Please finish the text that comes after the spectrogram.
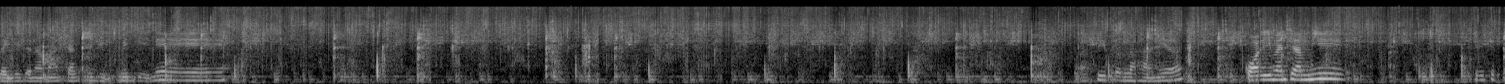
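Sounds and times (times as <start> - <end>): spatula scraping and tapping pan: 0.0 - 15.0
spices sizzling in hot oil: 0.0 - 15.0.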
